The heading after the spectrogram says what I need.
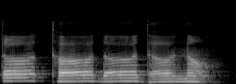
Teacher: ये सभी व्यंजन दांतों से उच्चरित होते हैं, यानी कि हमारी जीभ जब हम इनका उच्चारण करते हैं तो दांतों को स्पर्श करती है, अतः इन्हें दंत्य व्यंजन भी कहते हैं।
